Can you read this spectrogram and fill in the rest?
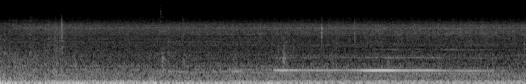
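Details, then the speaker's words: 1995 Ford E350 van stopping: a thin, steady high-pitched squeal holds for a couple of seconds; brake squeal the owner attributes to old drums needing replacement. "I don't know if you heard that but that was a slight squeal that you'll hear from from that"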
